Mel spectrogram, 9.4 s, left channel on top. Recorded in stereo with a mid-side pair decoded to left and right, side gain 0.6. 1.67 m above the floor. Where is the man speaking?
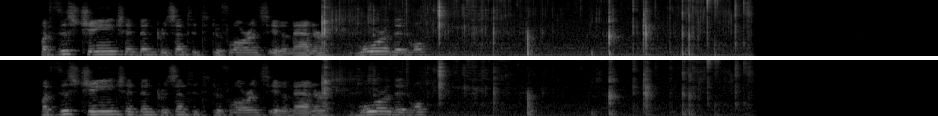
40° left, 1.5 m.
